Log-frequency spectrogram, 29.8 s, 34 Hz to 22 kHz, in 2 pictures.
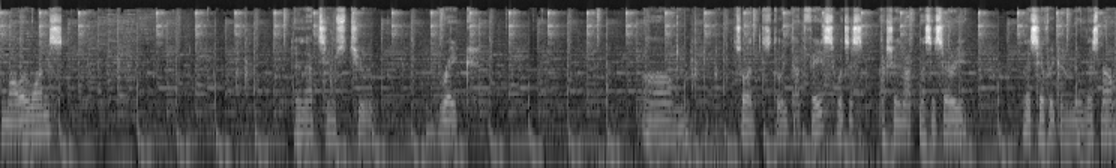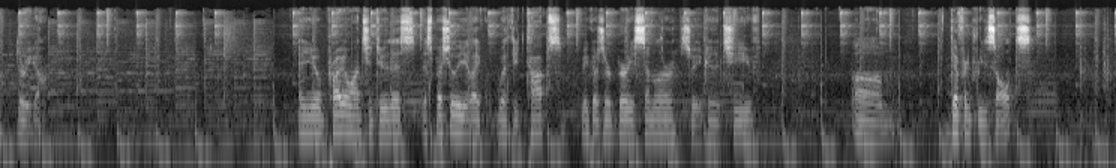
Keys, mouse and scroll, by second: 0.3 click, 0.3 right click, 0.4 middle click, 0.6 click, 0.6 right click, 0.6 middle click, 1.8-2.8 middle drag, 3.0 ctrl+z, 4.2 ctrl+z, 6.8 middle click, 8.1 x, 9.2 ctrl+z, 9.6 x, 11.1 Tab, 11.6 Tab, 13.2-14.7 middle drag, 14.7-15.7 drag, 15.7-17.2 middle drag, 17.9-18.8 middle drag, 18.9 middle click, 21.7 middle click, 23.1 middle click, 24.4 click, 27.9-29.0 right drag, 29.5 ctrl+z.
